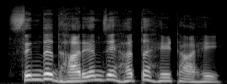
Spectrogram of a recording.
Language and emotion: Sindhi, neutral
